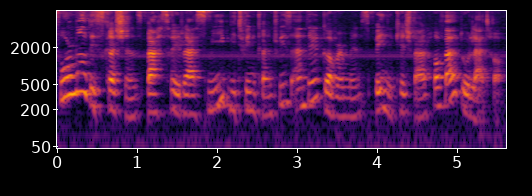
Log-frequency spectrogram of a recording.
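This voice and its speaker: A woman teaching English vocabulary in Persian, explaining step by step and reading English phrases out slowly. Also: on the low side, animated, a little mellow, reverberant, recorded from a distance.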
